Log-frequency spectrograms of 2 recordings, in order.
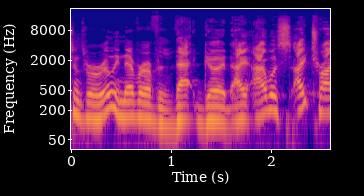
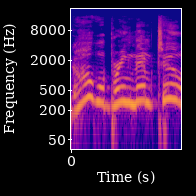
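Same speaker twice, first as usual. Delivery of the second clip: high, slow salesman voice; eager salesman. Retold or imitated. Salesman told about the twins, mock eagerness. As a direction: brush off the objection with mock eagerness.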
